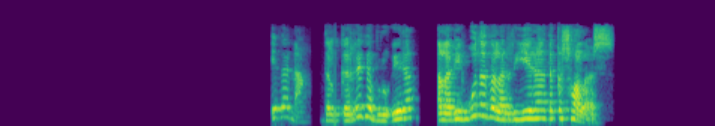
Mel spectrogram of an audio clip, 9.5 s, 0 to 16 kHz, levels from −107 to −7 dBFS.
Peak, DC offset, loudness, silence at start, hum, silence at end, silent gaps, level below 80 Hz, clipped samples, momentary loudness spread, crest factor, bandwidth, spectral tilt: -2 dBFS; under 0.1%; -19 LUFS; 3.6 s; none; 1.4 s; 4.15-4.26 s, 5.59-5.82 s; -66 dBFS; under 0.1%; 12 LU; 18 dB; 7.6 kHz; -4.5 dB/octave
